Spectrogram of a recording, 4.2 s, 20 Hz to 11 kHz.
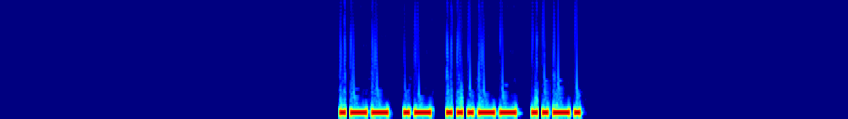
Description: Morse code, heard as a keyed tone, about 41 wpm, 700 Hz. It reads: WA3F
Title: USA Call Signs - 4 Characters - Repeated 3x - 45wpm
